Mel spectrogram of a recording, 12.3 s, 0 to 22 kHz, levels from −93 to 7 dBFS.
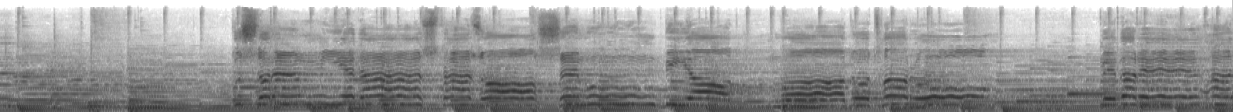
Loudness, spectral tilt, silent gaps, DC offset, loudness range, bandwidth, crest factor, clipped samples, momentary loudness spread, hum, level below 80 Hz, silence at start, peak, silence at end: -17 LUFS; -4.5 dB/octave; none; under 0.1%; 2 LU; 17 kHz; 16 dB; under 0.1%; 8 LU; none; -30 dBFS; 0 s; -2 dBFS; 0 s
